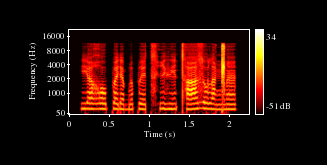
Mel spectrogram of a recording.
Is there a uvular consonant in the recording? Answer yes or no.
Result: yes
